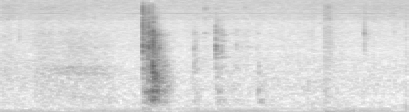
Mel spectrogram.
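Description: A single short knock about three quarters of a second in, as a Tricklet brewer is set down onto a Kinto glass coffee server, over a faint steady hum.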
